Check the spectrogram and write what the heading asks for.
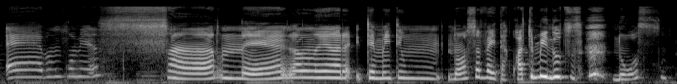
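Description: A woman with a Brazilian Portuguese accent giving chatty, excitable gameplay commentary full of slang. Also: high voice, a little slow, a little hiss or hum. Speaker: gaming YouTuber.

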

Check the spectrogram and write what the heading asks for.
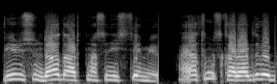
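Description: A man's voice: sits high, fairly even intonation, fast talker, gravelly, darkish tone, dry recording. A man vlogging an agitated, scolding rant to his viewers. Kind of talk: angry monologue to camera.

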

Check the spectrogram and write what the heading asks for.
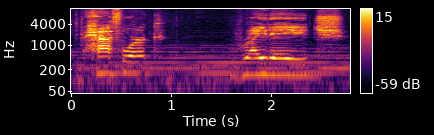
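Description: A man in his thirties running a tabletop game from a studio table as game master, playful, with hushed asides. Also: a little high, fairly even intonation, extremely slow, over music. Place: tabletop game studio with a large miniature set.

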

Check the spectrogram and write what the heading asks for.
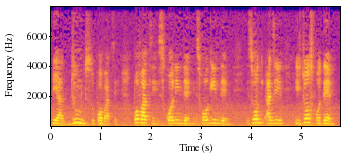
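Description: A young Nigerian woman, working as a preacher and broadcast host, speaks fairly quickly in a mid-range voice. Her informal motivational sermon is emphatic, repetitive and scolding, delivered in a Nigerian accent. It was captured in a small home-style indoor studio on a low-quality recording with clear hum and noise.

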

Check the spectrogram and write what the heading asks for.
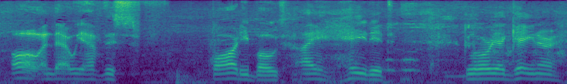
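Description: This sailing vlogger is a middle-aged man whose gravelly, slightly bright voice stays steady as he takes his time. Holding a camera at arm's length, he chats casually and explains DIY work at a harbor boatyard and on deck, with outdoor noise and rumble all around.

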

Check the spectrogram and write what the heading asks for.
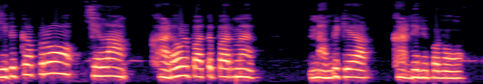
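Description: A woman voicing a calm, reassuring doctor in a cartoon drama, speaking in Kanyakumari Tamil. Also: very high-pitched, brisk, no echo, dull audio, voice pushed down. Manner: soothing, steady reassurance.

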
